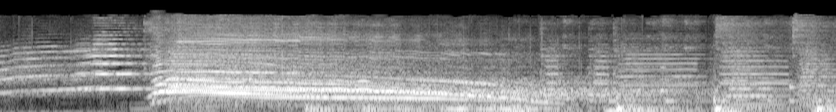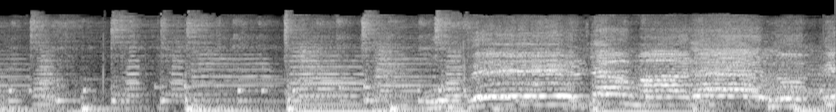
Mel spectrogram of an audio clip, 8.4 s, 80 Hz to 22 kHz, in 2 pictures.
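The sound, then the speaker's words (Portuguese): A crowd of 53,000 at the stadium in Stockholm roars, cheers and applauds loudly and continuously as Brazil's captain Bellini receives the World Cup, the Coupe Jules Rimet, with bursts of whoops swelling throughout, no single voice standing out from the mass of sound. “Capitão da seleção do Brasil, recebe neste instante a Coupe Gilles Rimet, aplaudido por 53 mil pessoas no estádio de Estocolmo.”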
